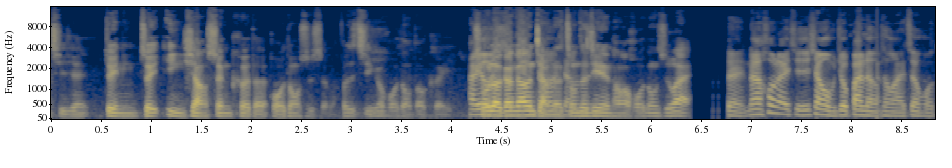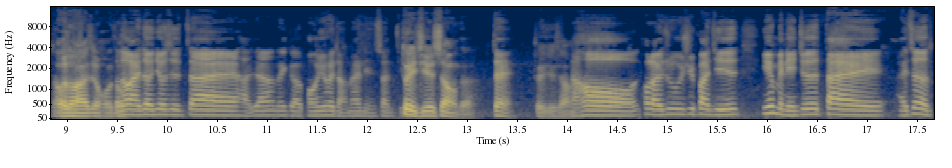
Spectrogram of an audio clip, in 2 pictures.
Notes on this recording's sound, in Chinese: 在板橋火車站外面錄音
